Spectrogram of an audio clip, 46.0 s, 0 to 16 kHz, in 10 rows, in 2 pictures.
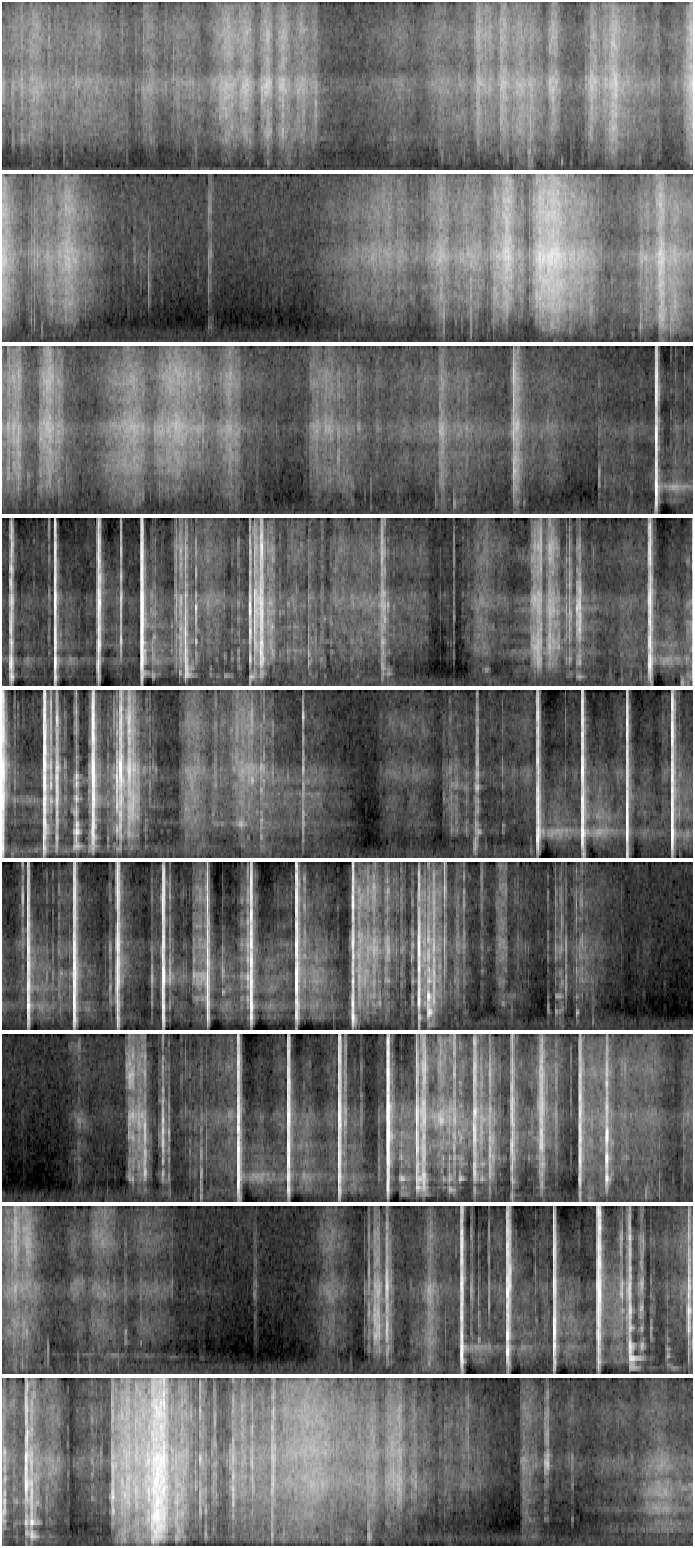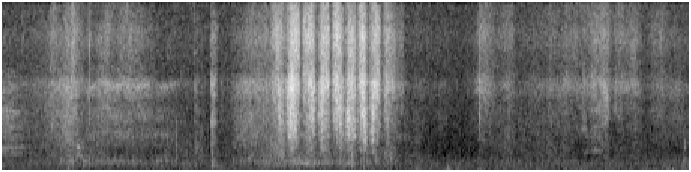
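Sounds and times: wood splitting: 13.5 - 16.5, 17.3 - 19.4, 21.5 - 26.9, 28.5 - 31.8, 34.7 - 38.5.

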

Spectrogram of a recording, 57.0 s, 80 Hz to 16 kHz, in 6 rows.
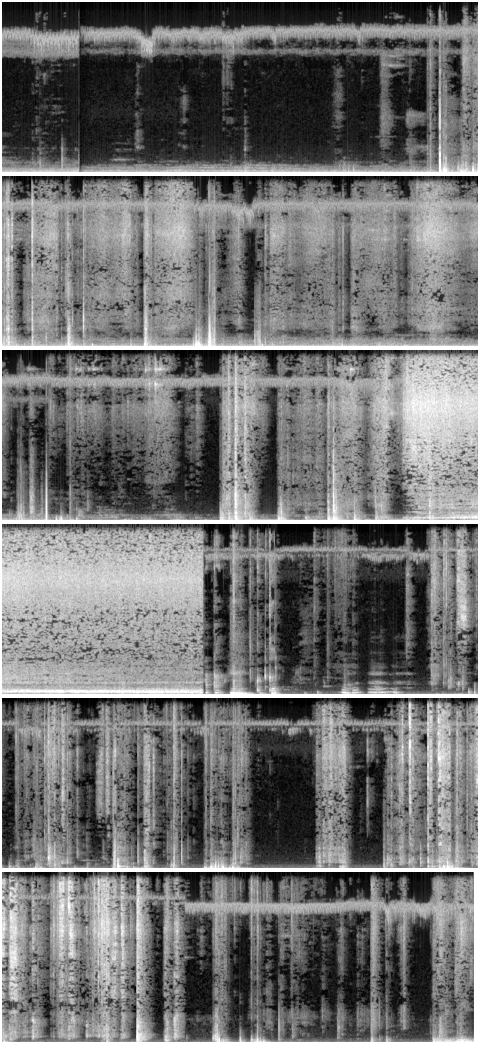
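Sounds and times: paper rustling and crackling: 8.6 - 18.3, 23.4 - 26.9, 37.1 - 39.7
cardboard rustling and scraping: 23.4 - 27.0, 44.4 - 45.1.

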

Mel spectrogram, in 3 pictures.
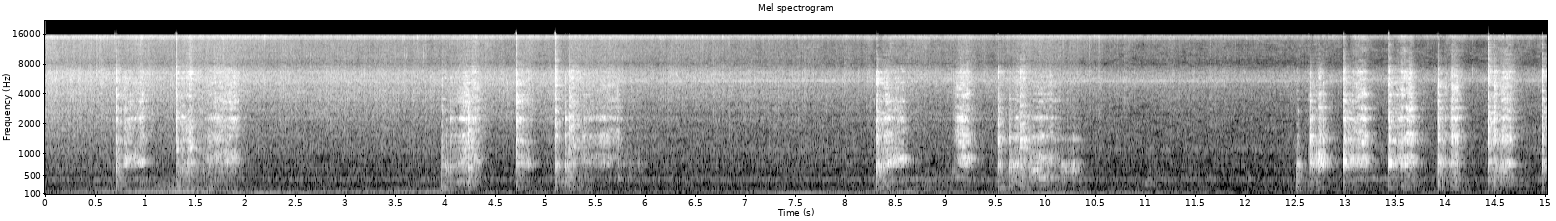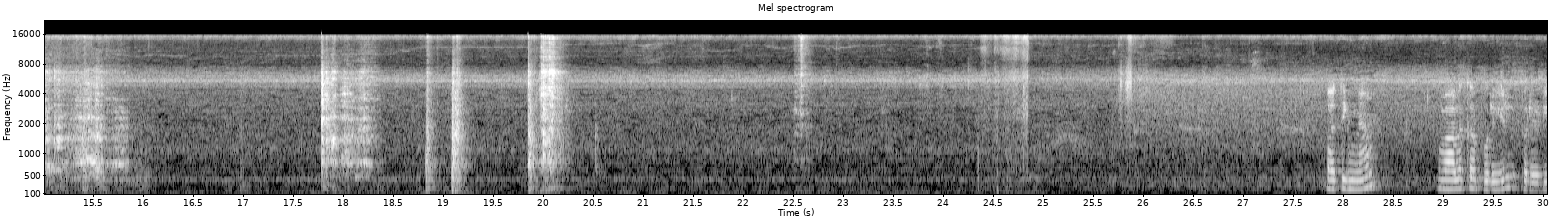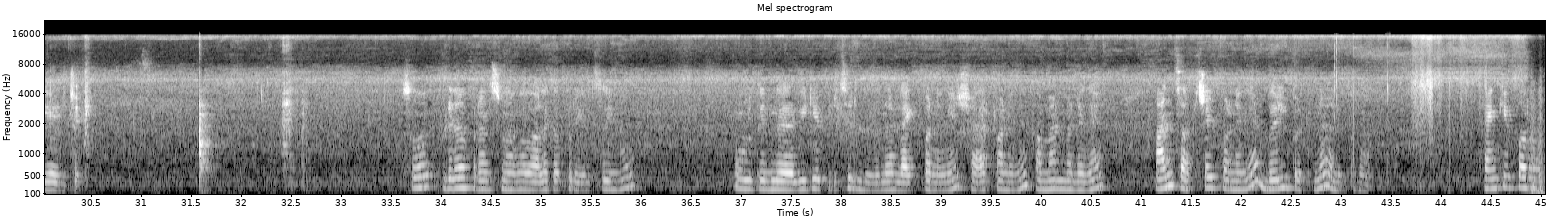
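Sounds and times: light sizzle from hot pan: 0.0 - 45.0
spatula scraping a pan: 0.4 - 2.2, 3.9 - 6.1, 8.2 - 10.5, 12.5 - 16.1, 17.8 - 20.4, 32.4 - 32.7.

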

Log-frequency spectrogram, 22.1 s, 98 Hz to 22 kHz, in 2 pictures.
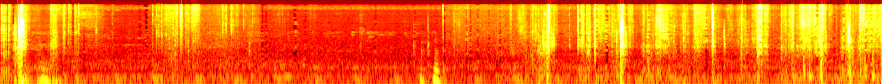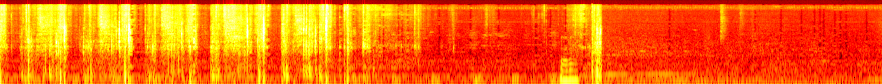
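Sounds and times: paper rustling and crackling: 0.0 - 3.3, 5.5 - 16.4, 18.1 - 18.6.

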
